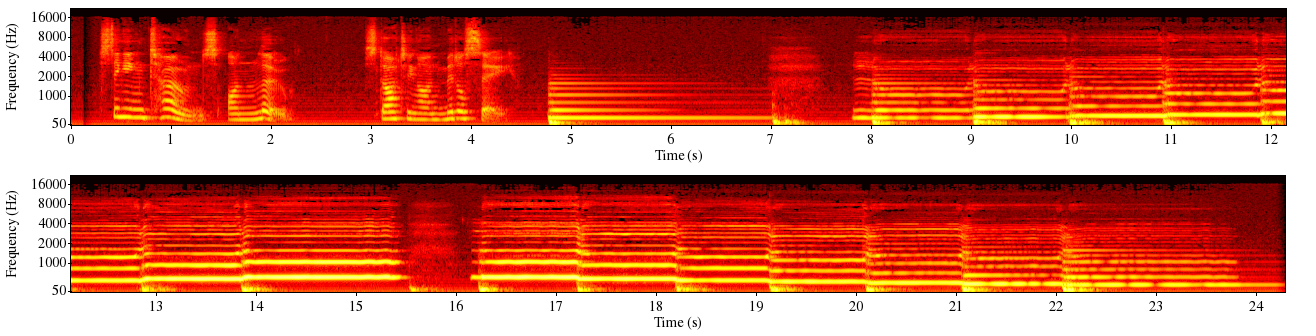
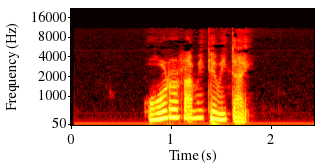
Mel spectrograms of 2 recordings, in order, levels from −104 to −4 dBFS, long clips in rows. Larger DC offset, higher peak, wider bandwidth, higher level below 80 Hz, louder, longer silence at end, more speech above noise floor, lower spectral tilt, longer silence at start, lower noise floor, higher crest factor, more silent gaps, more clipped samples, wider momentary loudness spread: neither; about the same, -8 dBFS vs -8 dBFS; first, 13 kHz vs 11 kHz; about the same, -46 dBFS vs -44 dBFS; about the same, -23 LUFS vs -22 LUFS; second, 0.05 s vs 0.65 s; second, 21 dB vs 36 dB; about the same, -6 dB/octave vs -7 dB/octave; second, 0.3 s vs 0.8 s; about the same, -56 dBFS vs -56 dBFS; about the same, 16 dB vs 16 dB; neither; neither; first, 19 LU vs 12 LU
